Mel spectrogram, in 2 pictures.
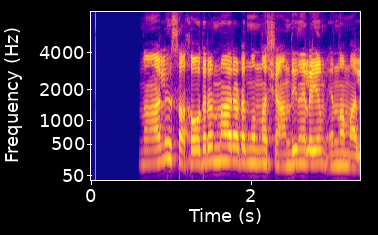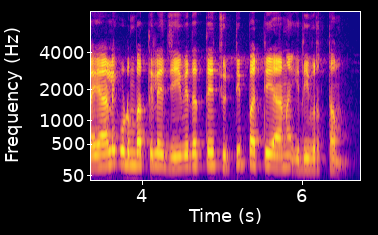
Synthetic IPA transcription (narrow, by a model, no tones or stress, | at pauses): naːlɨsɐho̞ːd̪ɐɾɐnmaːɾɐɽɐŋːunːɐɕaːnd̪ʱinilɐjɐme̞nːɐmɐlɐjaːɭikuɽumbɐt̪ːile̞d͡ʑiːʋiðɐt̪ːe̞t͡ɕutːipːɐtːijaːɳɨiðiʋrɨt̪ːɐm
